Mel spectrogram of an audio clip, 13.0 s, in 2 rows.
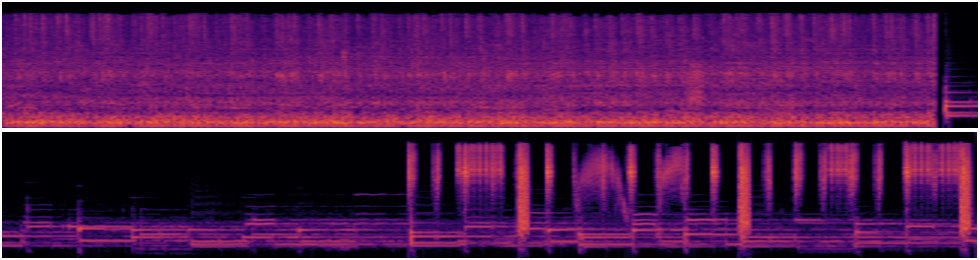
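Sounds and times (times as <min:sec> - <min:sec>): car engine running: 0:00.0 - 0:06.2
soft electronic music: 0:06.2 - 0:13.0.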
